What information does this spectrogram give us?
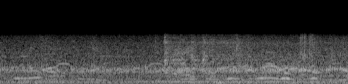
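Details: Migrating tundra swans resting at Aylmer Wildlife Management Area on 15 March 2009 give soft, wavering, hooting calls from the flock, heard over steady background noise and some human voices.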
